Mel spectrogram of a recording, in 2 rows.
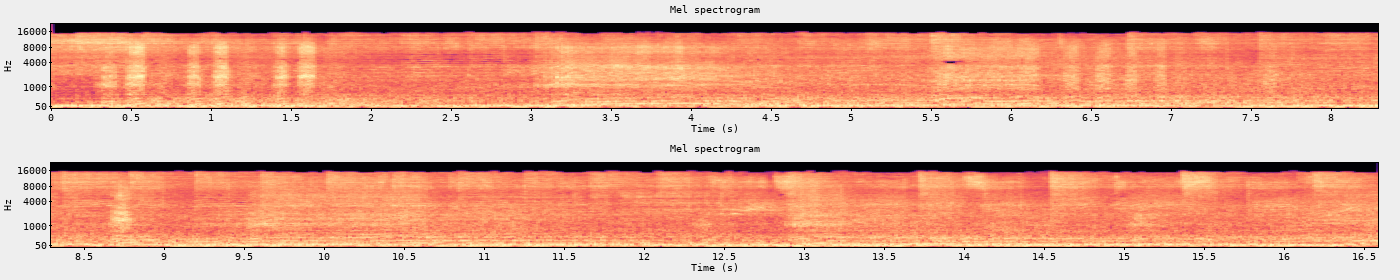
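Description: Monster truck's supercharged V8 engine revving up and down as it drives the dirt arena floor, with loud arena music playing over it.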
